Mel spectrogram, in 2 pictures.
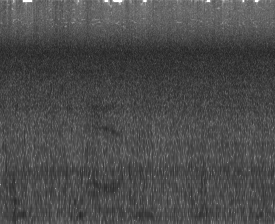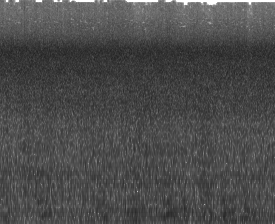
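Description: Heavy thunderstorm rain hitting a car's roof and windshield, heard from inside the car as a loud, steady hiss.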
